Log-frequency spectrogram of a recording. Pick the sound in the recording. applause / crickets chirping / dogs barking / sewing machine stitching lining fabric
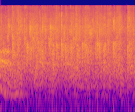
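applause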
